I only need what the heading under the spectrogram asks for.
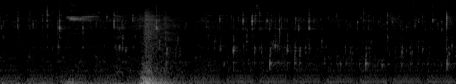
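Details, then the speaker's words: DeLonghi Eletta Explore espresso machine after shop service, including brew-unit micro switch work, during startup: brew unit returns to home position and rinse begins, with quiet water trickle and drip over a soft low pump hum; working normally. "Now it's going to retract back in the home position. It's going to start rinsing."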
